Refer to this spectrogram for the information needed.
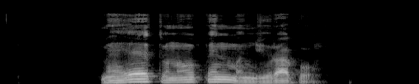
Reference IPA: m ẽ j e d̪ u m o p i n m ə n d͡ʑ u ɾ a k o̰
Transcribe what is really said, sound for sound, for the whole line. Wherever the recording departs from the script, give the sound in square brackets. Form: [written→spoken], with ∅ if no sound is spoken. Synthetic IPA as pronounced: m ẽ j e [d̪→t̪] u [m→n] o p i n m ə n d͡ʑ u ɾ a k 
